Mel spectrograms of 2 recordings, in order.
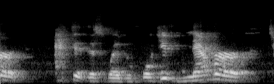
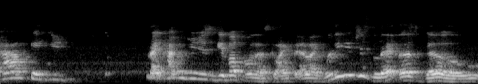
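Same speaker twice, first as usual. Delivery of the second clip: ordinary talk, nothing marked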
